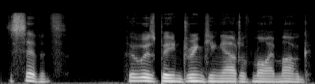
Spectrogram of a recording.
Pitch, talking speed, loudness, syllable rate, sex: 135 Hz, 190 wpm, -16 LUFS, 5.0 syllables/s, male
